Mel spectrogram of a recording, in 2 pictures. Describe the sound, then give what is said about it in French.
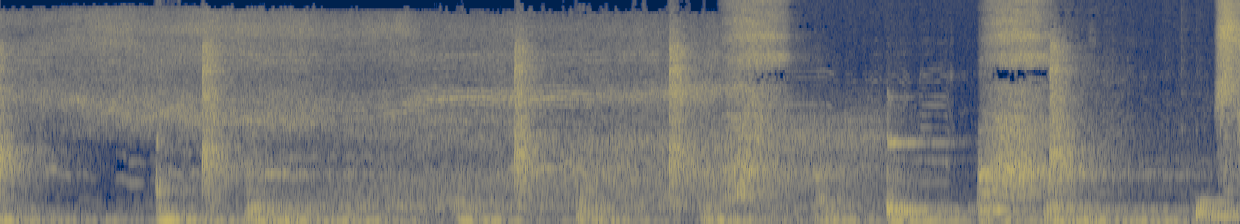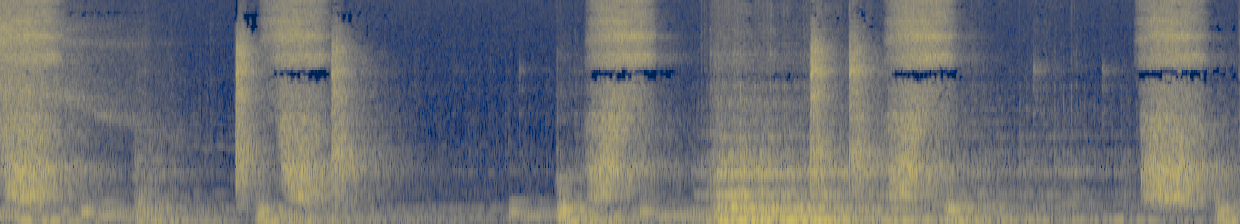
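Heavy, repeated breaths and sharp snorts from wolves, a rhythmic series of hissing exhalations with quieter shuffling between them and no talking. “Comme ça, les loups.”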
